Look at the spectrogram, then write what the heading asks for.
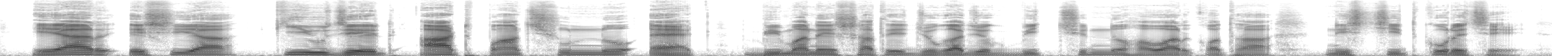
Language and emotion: Bengali, neutral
